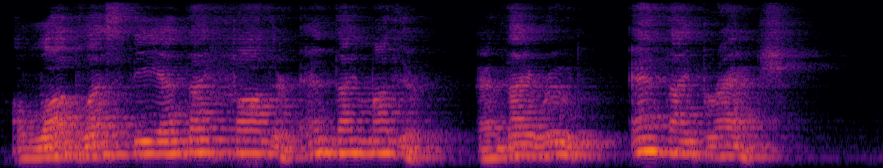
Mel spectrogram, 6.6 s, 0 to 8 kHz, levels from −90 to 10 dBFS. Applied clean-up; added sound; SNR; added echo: none; none; none; reverberation time 0.8 s.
